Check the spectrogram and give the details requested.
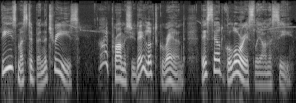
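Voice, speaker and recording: A woman voicing an assured, well-travelled male stork in a children's storybook, declaiming a little briskly. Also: sits low, huge pitch swings, exaggerated voice. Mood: assured, impressed.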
